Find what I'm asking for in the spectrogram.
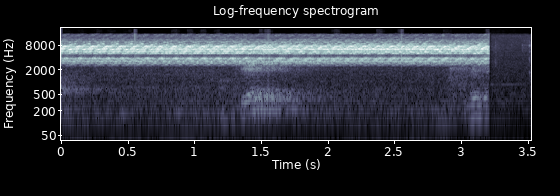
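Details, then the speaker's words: Anti-theft security tag armed on a display notebook: pulling the tag off triggers a piercing, continuous high-pitched tamper alarm for about three seconds, then it cuts off abruptly. "Se ela arrancar essa etiqueta daqui, eu vou chegar na loja, vou tentar roubar, eu vou arrancar ela. Ela vai disparar uma alarme,"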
